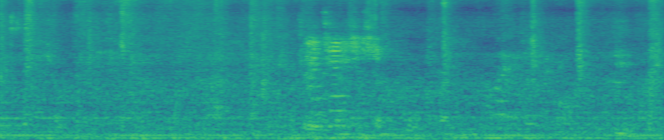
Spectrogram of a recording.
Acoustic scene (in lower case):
crowded indoor space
